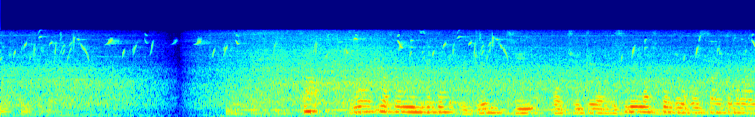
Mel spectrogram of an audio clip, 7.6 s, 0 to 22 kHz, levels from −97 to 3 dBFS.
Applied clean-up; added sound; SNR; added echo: none; Bird; 10 dB; reverberation time 0.3 s.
